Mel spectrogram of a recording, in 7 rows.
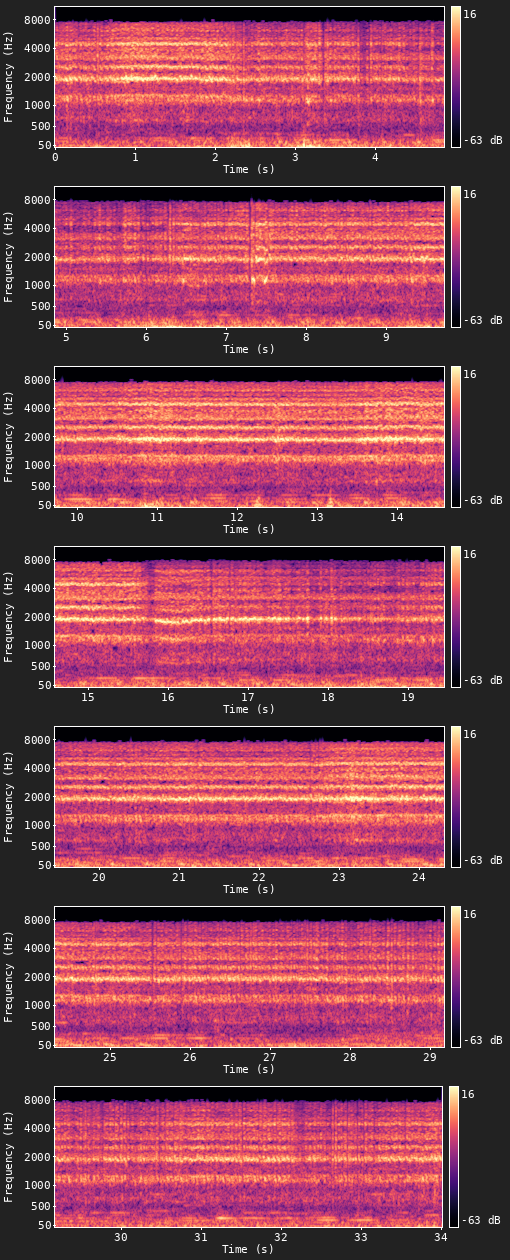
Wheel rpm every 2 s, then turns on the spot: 170, 170, 170, 170, 170, 160, 160, 160, 170, 170, 170, 160, 170, 170, 170, 160, 170.
none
